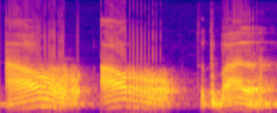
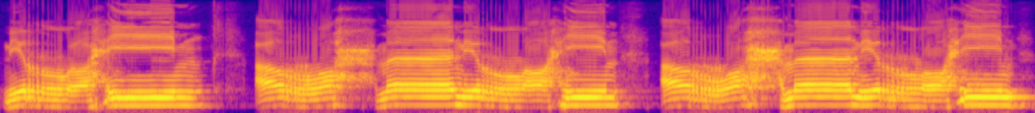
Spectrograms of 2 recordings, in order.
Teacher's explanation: Nir ketika masuknya itu tipis nirrahim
